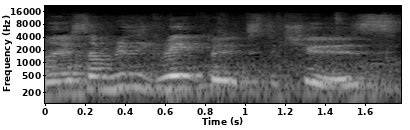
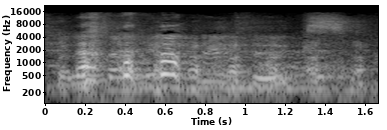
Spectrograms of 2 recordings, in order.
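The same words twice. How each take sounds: First: Said in the usual way. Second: Really pitched high and loud with a laugh; stress on really. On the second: Shown as a demonstration. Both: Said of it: "there's some less great books".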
